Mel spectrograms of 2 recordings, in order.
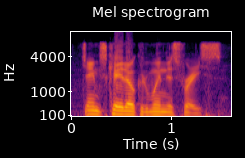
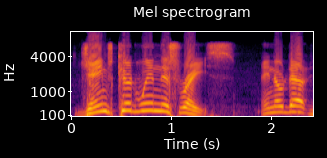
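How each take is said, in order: First: Said in the usual way. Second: High, slow and drawn-out; hyped-up call. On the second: Real, not acted. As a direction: sell it like a race announcer. Hyping a racer's chances.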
